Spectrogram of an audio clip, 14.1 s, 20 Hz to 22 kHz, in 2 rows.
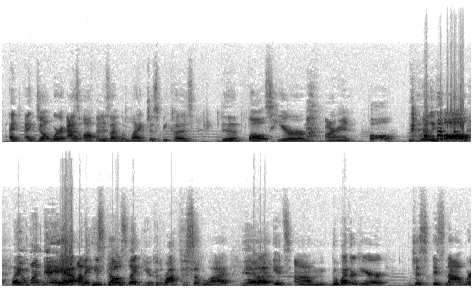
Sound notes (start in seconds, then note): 6.1 laughs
